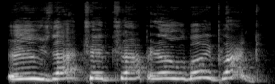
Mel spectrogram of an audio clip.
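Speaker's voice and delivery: high, loud mocking taunt; jeering. Hank Chief mocking the Trawl on the plank, jeering. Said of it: "jeered Hank Chief".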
